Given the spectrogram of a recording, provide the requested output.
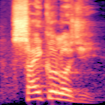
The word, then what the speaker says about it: psychology: that s is silent psychology p is silent honesty H is silent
